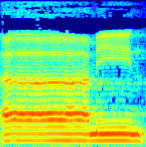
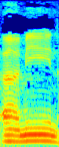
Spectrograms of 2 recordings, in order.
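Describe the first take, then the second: First: The first vowel is long, the m single. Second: The first vowel is short, the m single. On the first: "وتنطق على وزن فاعل فتقول آمين" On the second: "تقول آمين على وزن فعيل"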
